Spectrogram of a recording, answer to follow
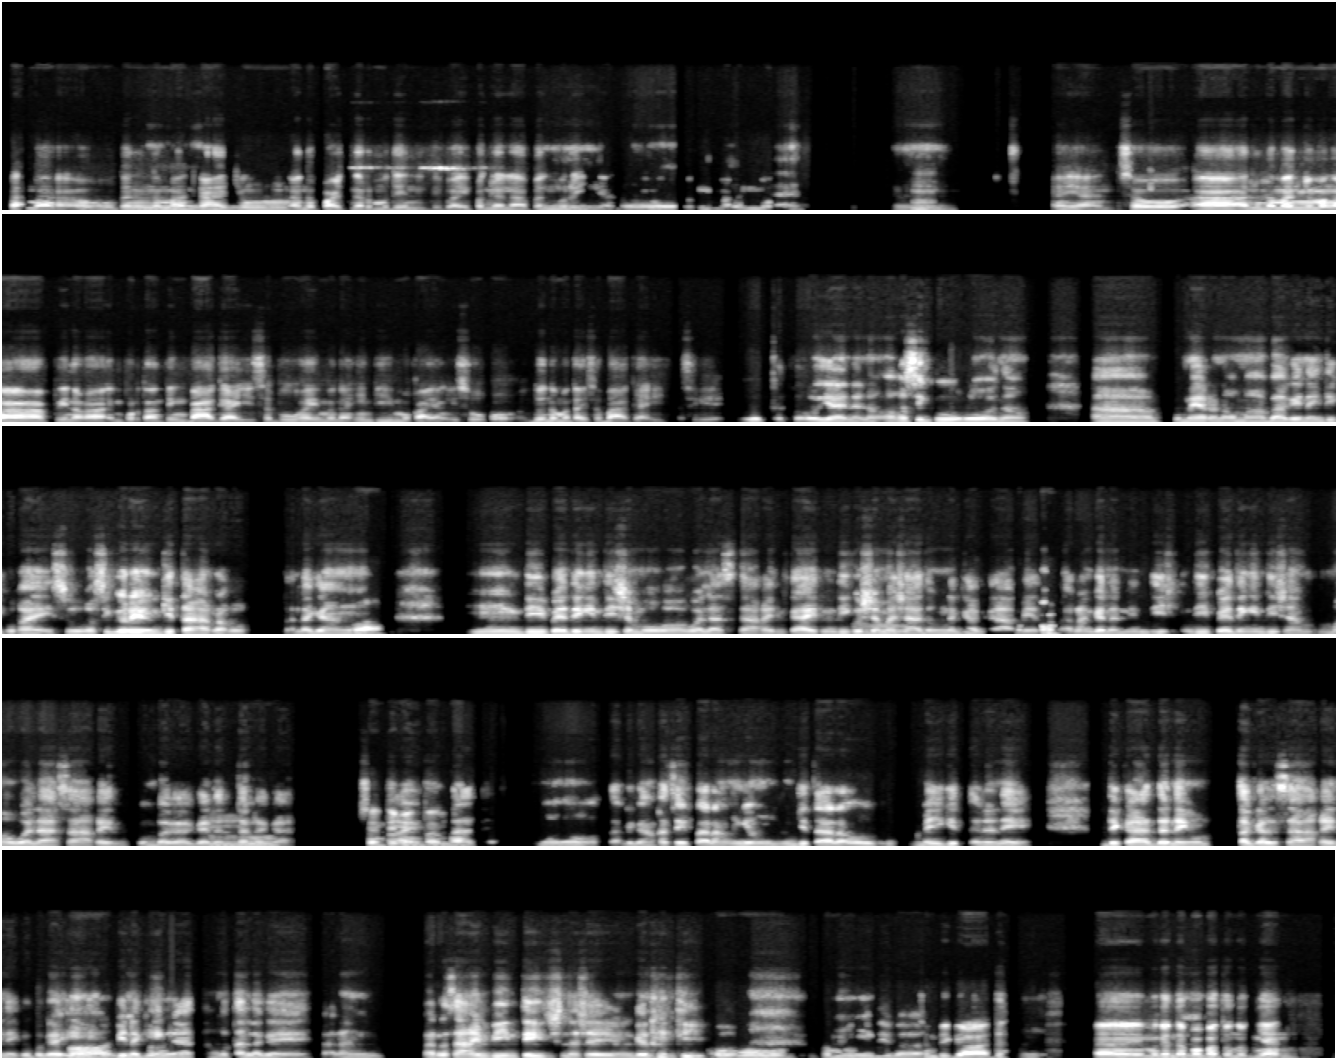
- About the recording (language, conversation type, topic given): Filipino, unstructured, Ano ang mga bagay na handa mong ipaglaban?
- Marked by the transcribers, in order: alarm; throat clearing; other background noise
